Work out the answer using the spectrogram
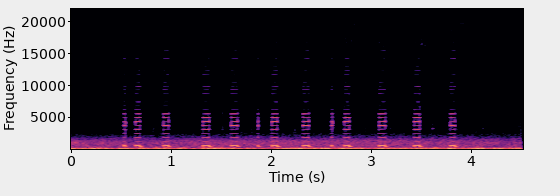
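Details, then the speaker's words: Bounty Hunter Tracker IV metal detector in discrimination (disc) mode over a 14 karat gold ring, a mid-conductor: quick buzzy bursts of high tone as the coil sweeps. "Gave us that high tone."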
